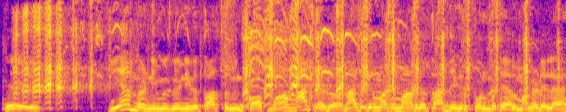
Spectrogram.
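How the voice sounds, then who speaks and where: A man's voice: high voice, fast, noisy background. A man on a casual family phone call, coaxing the other person to speak up and say where they are.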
